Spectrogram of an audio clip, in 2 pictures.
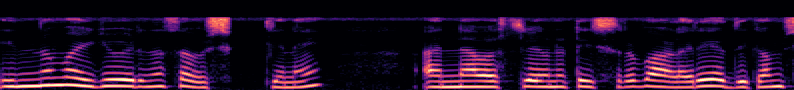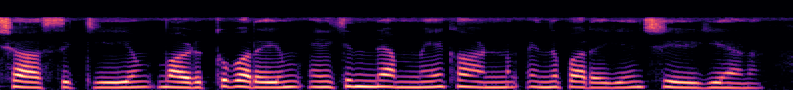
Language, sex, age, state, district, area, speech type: Malayalam, female, 18-30, Kerala, Ernakulam, rural, spontaneous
